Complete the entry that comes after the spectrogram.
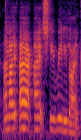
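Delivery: stumbling over the words; stuttering. Real, not acted. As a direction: stutter on the start of the sentence. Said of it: "sorry, I'm stuttering on my words".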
